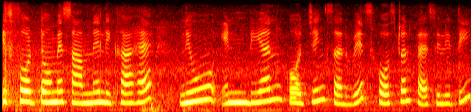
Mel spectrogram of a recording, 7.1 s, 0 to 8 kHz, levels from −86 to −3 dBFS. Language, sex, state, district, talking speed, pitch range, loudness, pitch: Hindi, female, Haryana, Charkhi Dadri, 110 wpm, 250-290 Hz, -17 LUFS, 270 Hz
